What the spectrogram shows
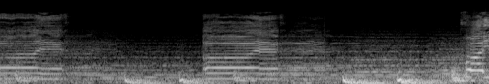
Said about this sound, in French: Eh ben, je propose qu'on s'écoute le premier morceau euh, de mes favoris de la discographie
